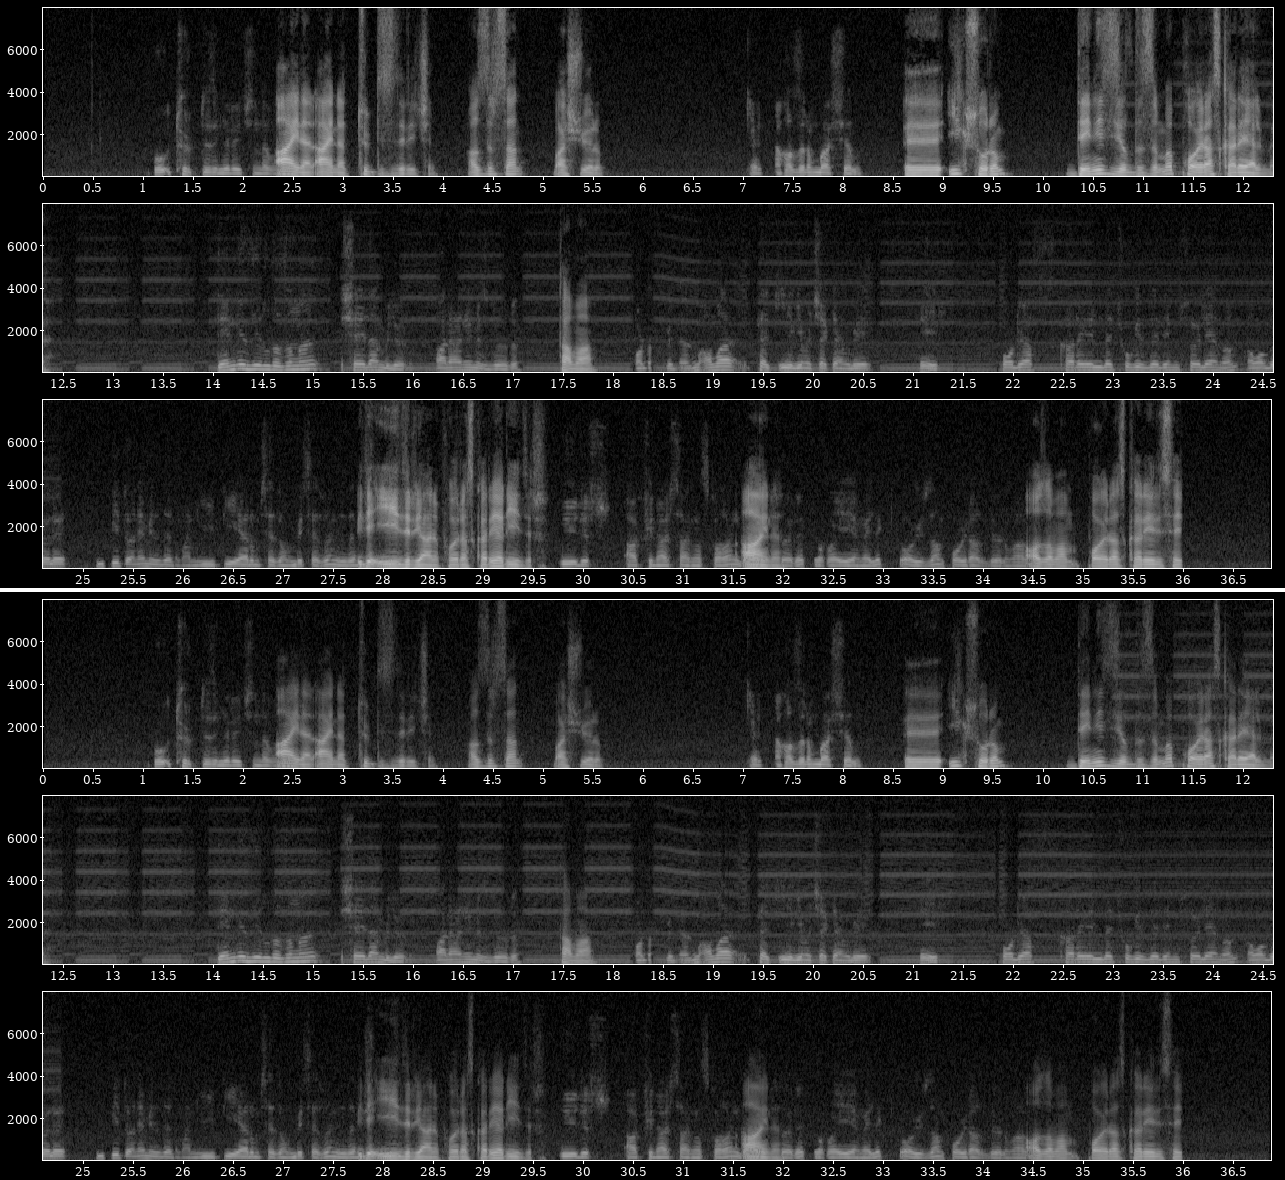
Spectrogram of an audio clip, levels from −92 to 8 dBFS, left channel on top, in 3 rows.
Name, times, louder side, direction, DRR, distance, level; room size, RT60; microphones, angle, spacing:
voice 1, 1.1-2.5 7.0-8.2 14.0-17.1 18.2-20.6 21.1-21.3 21.9-24.8 25.1-28.1 29.8-34.5, equal, 10° left, 1.9 m, -37 dB
voice 2, 2.3-3.9 4.3-4.8 5.1-5.6 8.6-9.6 10.2-12.4 17.5-17.8 27.7-29.6 31.6-32.0 34.4-36.0, left 5 dB, 60° left, 0.5 m, -28 dB
sound 1, 10.7-24.8, right 2 dB, 25° right, 5.7 m, -54 dB
head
